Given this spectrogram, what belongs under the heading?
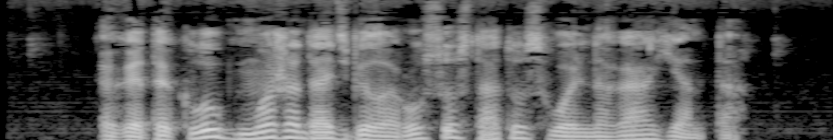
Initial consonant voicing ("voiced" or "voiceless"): voiced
